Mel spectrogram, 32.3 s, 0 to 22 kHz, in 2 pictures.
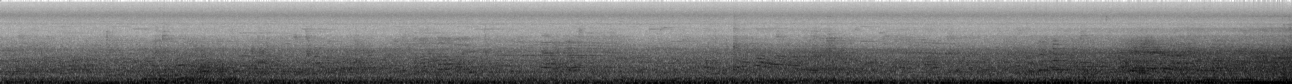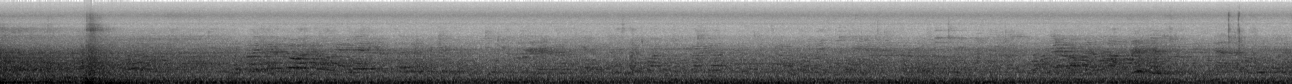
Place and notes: Ascolto il tuo cuore, città, I listen to your heart, city. Several chapters **SCROLL DOWN FOR ALL RECORDINGS** - Noon’s bells with dog at Easter in the time of COVID19 Soundscape
"Noon’s bells with dog at Easter in the time of COVID19" Soundscape
Chapter LXII of Ascolto il tuo cuore, città. I listen to your heart, city
Sunday April 12th 2020. Fixed position on an internal terrace at San Salvario district Turin, thirty three days after emergency disposition due to the epidemic of COVID19.
Start at 11:30 a.m. end at 00:35 p.m. duration of recording 1h:05’:00”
